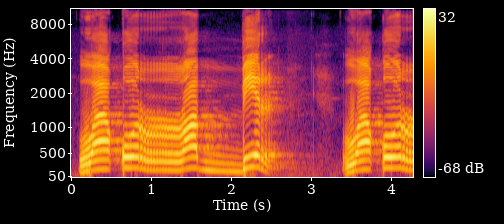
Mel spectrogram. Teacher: قاف کو ملائیں گے را کے ساتھ، لام کو نہیں پڑھنا، قاف کو ملایا را کے ساتھ، را کو با کے ساتھ، با کو اس را کے ساتھ.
